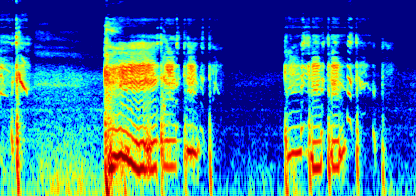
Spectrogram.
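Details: Person with a summer cold: two bouts of harsh, voiced coughing, each a loud burst followed by several shorter coughs. Cough.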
